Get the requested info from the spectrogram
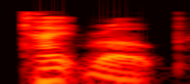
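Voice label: "tightrope", American English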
